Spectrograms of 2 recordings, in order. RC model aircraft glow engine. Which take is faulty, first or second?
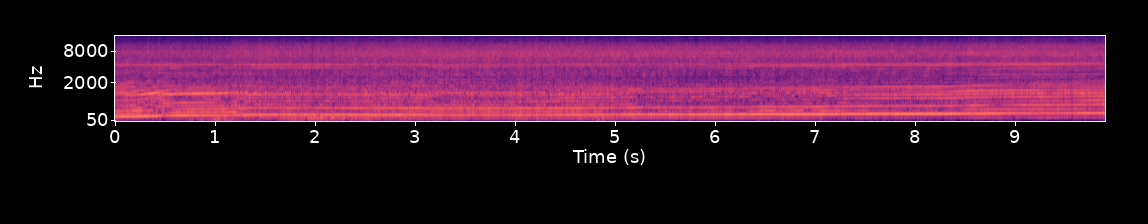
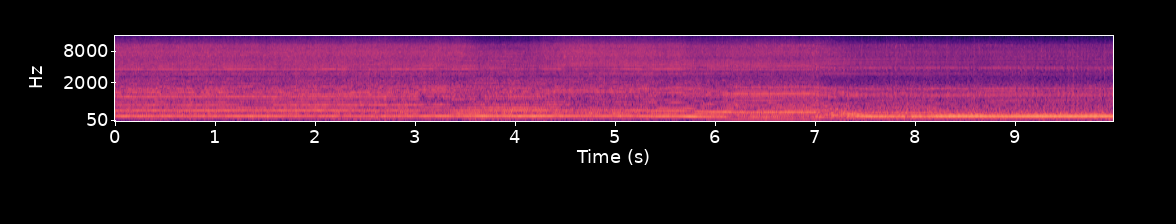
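second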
